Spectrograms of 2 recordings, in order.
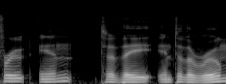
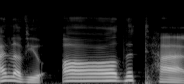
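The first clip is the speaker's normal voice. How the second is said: hammy put-on cuteness of a little kid, high and slow; 7 semitones higher than usual. Imitating the kid's bedtime charm offensive: imitating a child's put-on cuteness. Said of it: "a hacky character of cuteness".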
